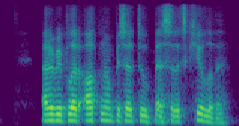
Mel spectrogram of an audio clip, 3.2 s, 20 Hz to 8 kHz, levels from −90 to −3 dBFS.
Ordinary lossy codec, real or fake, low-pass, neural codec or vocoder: AAC, 32 kbps; fake; 7.2 kHz; codec, 16 kHz, 0.2 kbps, FocalCodec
